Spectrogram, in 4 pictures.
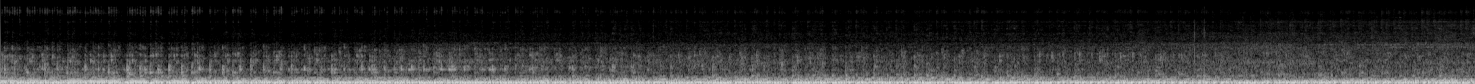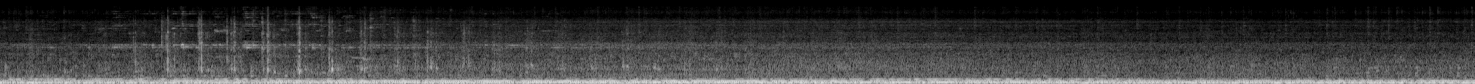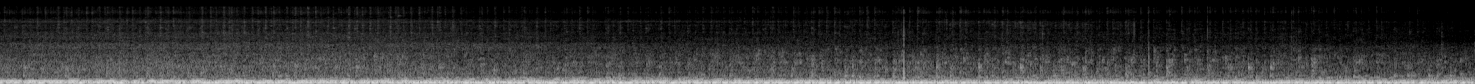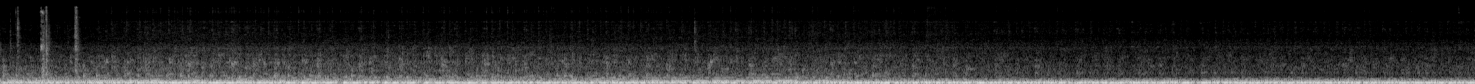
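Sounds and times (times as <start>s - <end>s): car engine idling: 0.0s - 59.0s
clicks: 43.8s - 45.5s.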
